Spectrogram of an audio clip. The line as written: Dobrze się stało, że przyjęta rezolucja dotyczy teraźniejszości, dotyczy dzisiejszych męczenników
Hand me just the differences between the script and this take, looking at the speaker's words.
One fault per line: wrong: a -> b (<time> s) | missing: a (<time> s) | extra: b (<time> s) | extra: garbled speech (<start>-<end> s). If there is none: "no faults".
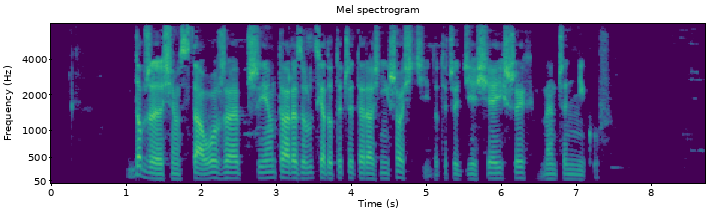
no faults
